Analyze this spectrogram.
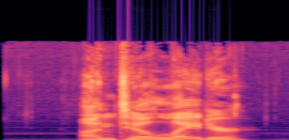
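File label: "until later", English, male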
